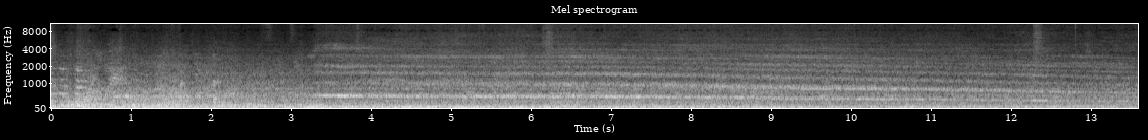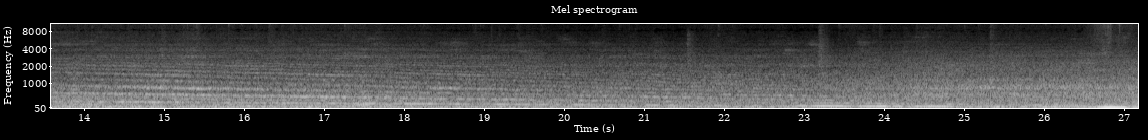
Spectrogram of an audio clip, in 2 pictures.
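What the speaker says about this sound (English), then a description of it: "There's a Chuo line Honsen going by real fast." A Chuo Line rapid train on the Tokyo main line rushes past at speed: a loud rumbling roar with a falling, drawn-out whine that trails off slowly.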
